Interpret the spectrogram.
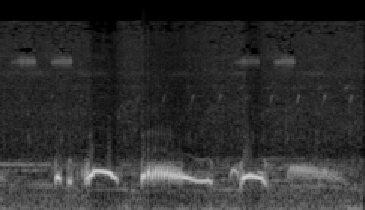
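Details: Spotted dove delivering a mellow coo phrase for training: two quick clipped notes, a rounded coo, a long sliding falling coo, then another rounded note, with faint high chirps above.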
